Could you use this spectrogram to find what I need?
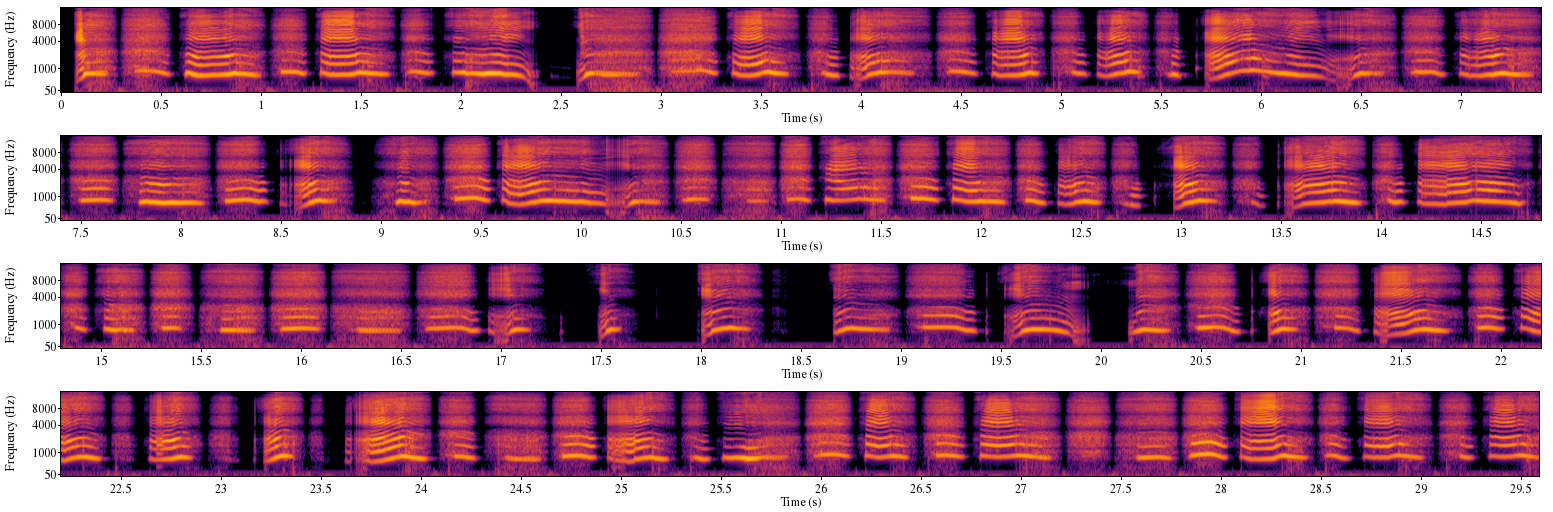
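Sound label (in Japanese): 少女「喘ぎ」ノーマル喘ぎ; 元気な少女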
